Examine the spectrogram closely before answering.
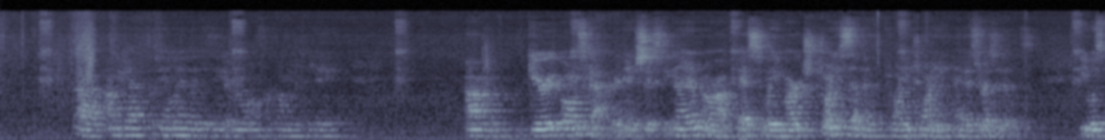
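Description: A second woman speaks steadily into a microphone, heard over loudspeakers in an echoing hall.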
